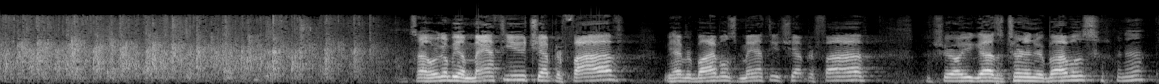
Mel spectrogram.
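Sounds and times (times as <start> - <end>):
audience applause at a church gathering: 0.0 - 4.0
speech: 4.2 - 11.5.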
